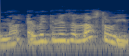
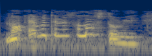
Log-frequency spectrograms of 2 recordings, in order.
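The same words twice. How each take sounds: First: Fast offhand "not everything is a love story"; quick dismissal. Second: Much higher, fast sing-song "Not everything is a love story"; high mock scolding. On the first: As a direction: brush it off quickly. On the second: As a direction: lecture the viewers in a high teasing voice. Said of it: "but not everything is a love story". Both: Shown as a demonstration.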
